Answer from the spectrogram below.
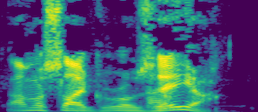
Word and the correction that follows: rosacea: right? Is that how it's pronounced, Doc? Rosea? – Well, rosacea. – Rosacea, is that how it's pronounced? – Yeah, it could be rosacea.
